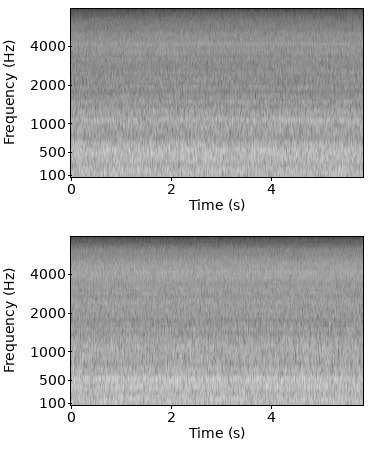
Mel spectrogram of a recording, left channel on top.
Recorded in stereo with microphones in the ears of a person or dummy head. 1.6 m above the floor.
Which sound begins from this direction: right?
A fan, at 0.0 s.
